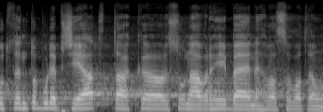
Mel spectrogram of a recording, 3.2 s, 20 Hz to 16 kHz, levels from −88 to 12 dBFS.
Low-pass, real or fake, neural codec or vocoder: 14.4 kHz; real; none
